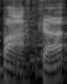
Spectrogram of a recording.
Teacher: Accent on the first syllable on the ba.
